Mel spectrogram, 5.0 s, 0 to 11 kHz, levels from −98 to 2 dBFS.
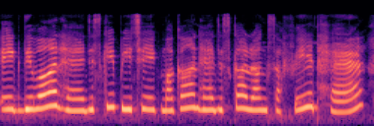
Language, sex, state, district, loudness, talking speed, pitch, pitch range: Hindi, female, Uttar Pradesh, Lalitpur, -16 LUFS, 145 wpm, 320 Hz, 305-350 Hz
